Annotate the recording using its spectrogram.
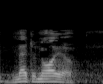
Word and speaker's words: metanoia: As we think about repentance, the Greek word for repentance is metanoia, or pronounced properly in the Welsh way, metanoia, which is made up of two parts, meta meaning change, noia meaning mind.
